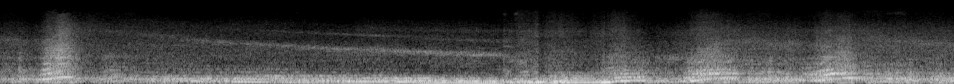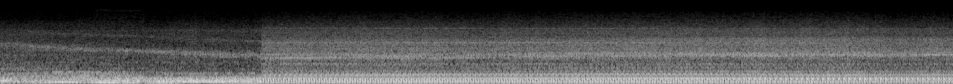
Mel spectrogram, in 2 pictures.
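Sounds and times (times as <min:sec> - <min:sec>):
car engine throttle blips: 0:00.0 - 0:19.0
high turbo whine: 0:00.0 - 0:19.0.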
